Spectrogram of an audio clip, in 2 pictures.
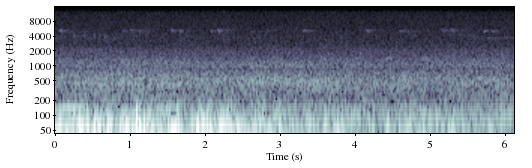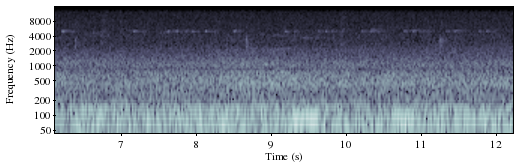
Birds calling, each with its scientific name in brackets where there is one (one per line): Common Grackle (Quiscalus quiscula)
